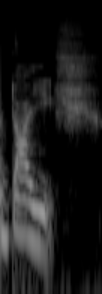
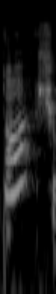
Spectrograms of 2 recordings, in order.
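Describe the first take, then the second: First: "Daesh" split in two, ending in eesh; Daesh in two syllables. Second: "Daesh" run together to rhyme with posh; Daesh as one syllable. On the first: Unsure speaker asks listener which is right, "Daesh" said DAH-eesh. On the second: Unsure speaker asks listener which is right, "Daesh" said DAHSH. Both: Shown as a demonstration. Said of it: "is it Daesh or Daesh?".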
